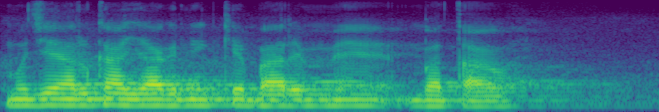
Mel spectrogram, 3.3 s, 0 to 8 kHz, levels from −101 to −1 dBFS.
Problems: background sounds at intervals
